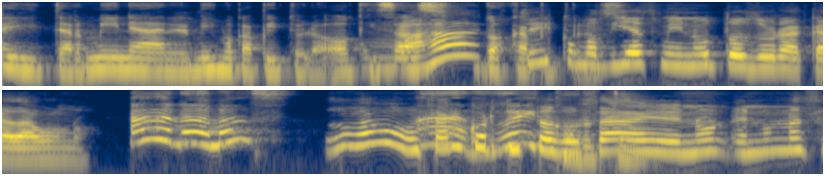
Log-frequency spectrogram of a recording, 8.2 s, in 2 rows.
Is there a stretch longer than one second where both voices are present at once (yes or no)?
yes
